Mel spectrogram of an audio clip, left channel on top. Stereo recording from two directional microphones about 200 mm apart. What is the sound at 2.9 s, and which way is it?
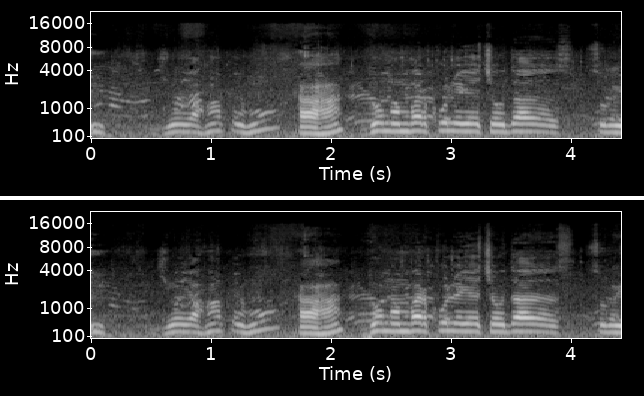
Speech, 5° right (ahead or behind).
